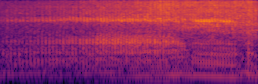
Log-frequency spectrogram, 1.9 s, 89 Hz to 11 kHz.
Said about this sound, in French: Dans cette station-service du centre-ville de Brazzaville, la file de voitures s'étend sur des dizaines de mètres. Les chauffeurs attendent depuis de longues heures, comme ce père de 3 enfants.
